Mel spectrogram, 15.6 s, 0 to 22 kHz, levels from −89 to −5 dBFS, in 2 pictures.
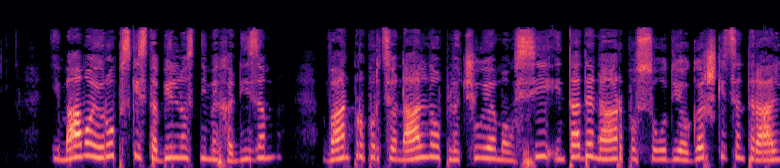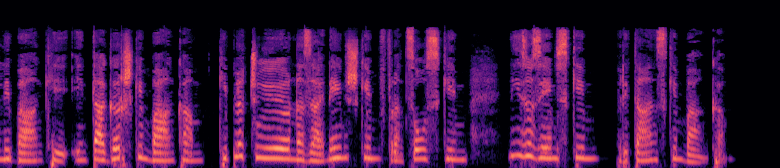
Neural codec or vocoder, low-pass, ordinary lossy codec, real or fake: none; 10.8 kHz; AAC, 32 kbps; real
